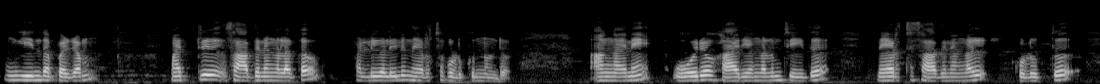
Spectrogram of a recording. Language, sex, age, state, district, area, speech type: Malayalam, female, 60+, Kerala, Kollam, rural, spontaneous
